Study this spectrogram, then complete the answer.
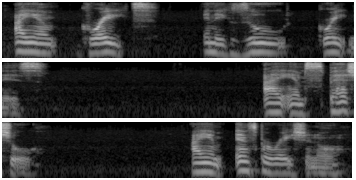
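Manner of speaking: calm, deliberate affirmations to repeat; guided affirmations. Acted. Leads listeners in affirmations.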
